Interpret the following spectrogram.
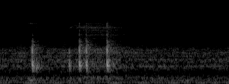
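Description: Faint footsteps crunching on dry leaf litter and twigs, a few short crackles in the first second or so.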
